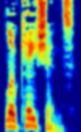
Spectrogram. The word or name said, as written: locations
